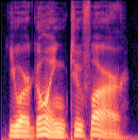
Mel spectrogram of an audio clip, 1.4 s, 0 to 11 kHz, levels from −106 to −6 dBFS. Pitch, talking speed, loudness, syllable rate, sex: 105 Hz, 215 wpm, -16 LUFS, 4.9 syllables/s, male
